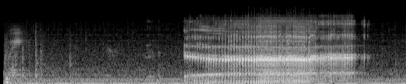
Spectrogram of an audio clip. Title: my brother burping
